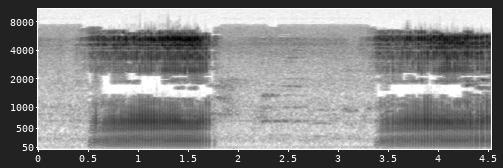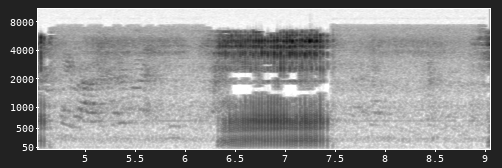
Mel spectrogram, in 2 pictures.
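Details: Heavy snoring from a male drooling on a couch: three loud, rasping snores, each over a second long, about twenty a minute.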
